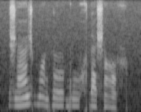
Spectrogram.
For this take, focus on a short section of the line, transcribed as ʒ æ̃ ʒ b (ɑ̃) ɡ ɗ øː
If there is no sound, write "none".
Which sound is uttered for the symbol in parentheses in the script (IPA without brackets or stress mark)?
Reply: ɑ̃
